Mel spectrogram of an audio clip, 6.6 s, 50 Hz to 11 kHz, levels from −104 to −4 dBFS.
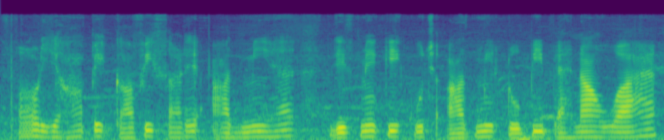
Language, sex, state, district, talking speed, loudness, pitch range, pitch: Hindi, male, Bihar, Madhepura, 135 wpm, -20 LUFS, 115-135 Hz, 125 Hz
